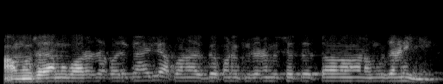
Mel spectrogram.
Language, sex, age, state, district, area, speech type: Odia, male, 18-30, Odisha, Bhadrak, rural, conversation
